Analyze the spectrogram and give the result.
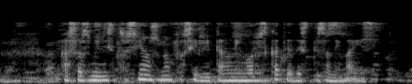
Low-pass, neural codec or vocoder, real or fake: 7.2 kHz; none; real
